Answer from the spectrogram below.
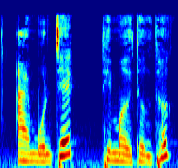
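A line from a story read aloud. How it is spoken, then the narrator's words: Cold scoff. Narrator (Vietnamese): Phong Vân Uy Lam thì hừ một tiếng lạnh lùng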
